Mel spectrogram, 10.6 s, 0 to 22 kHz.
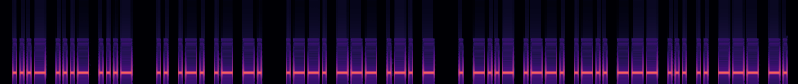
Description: Morse code, heard as a keyed tone, about 25 wpm, 550 Hz. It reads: VVV IRAN PORT EXPLOSION
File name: podcast / News headlines-1x-25x25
